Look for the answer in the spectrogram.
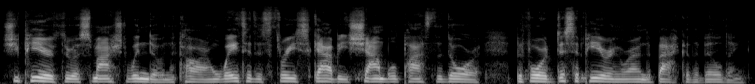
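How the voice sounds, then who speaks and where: A man's voice: medium pitch, moderate pace, darkish tone, no room sound, clean studio sound. A man narrating a scripted audio drama as its storyteller.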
